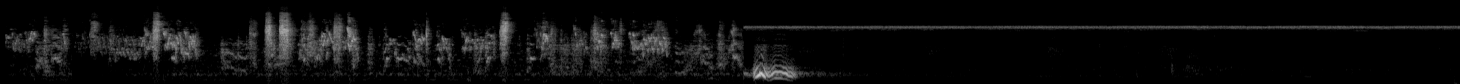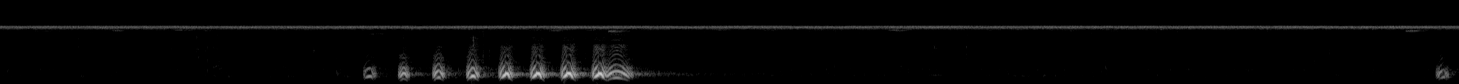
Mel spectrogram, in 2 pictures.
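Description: Small birds chirping busily for the first several seconds. Then a single hoot and a steady high-pitched insect trill set in, and about two-thirds through an owl gives a run of about ten evenly spaced hoots, roughly four a second.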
